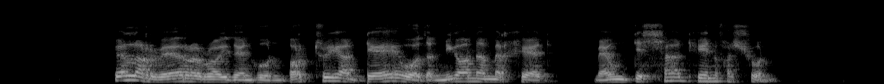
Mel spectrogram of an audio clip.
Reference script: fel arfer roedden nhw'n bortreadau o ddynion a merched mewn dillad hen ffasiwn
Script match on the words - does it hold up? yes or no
yes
